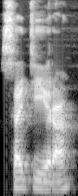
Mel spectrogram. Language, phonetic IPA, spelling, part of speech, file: Russian, [sɐˈtʲirə], сатира, noun, Ru-сатира.ogg
- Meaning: 1. satire 2. genitive/accusative singular of сати́р (satír)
